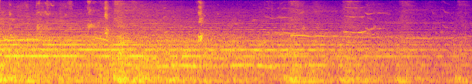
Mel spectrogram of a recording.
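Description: Basketballs bouncing on a gym floor at irregular intervals, with sneaker squeaks, fading out near the end.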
